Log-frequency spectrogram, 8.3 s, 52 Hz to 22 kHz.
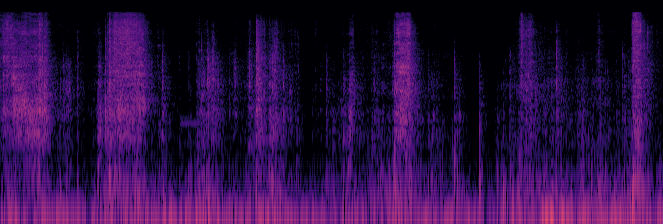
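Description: Thin M390 blade of a PMP User 2 folding knife slicing through a sheet of glossy catalog paper in several separate swishing cuts, with paper rustling and crinkling in between.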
